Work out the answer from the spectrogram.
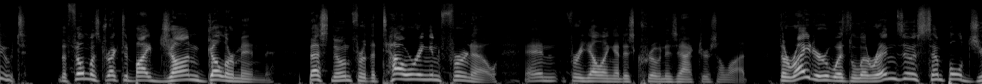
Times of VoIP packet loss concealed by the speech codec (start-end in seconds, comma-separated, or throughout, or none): none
